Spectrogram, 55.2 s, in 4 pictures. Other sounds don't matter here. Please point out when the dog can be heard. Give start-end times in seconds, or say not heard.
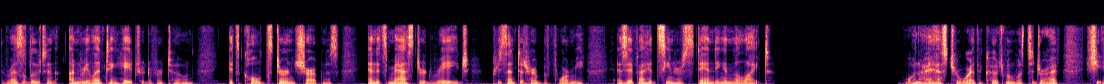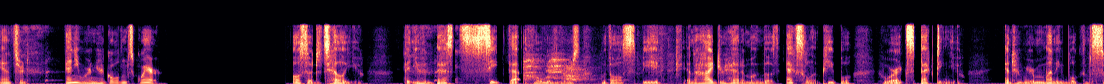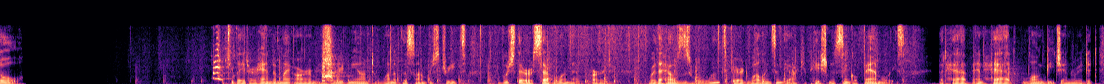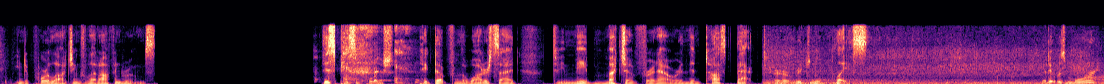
20.3-22.3, 30.2-31.9.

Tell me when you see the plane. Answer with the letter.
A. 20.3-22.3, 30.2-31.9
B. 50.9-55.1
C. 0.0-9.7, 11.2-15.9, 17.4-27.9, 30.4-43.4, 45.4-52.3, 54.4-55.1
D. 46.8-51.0
B.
